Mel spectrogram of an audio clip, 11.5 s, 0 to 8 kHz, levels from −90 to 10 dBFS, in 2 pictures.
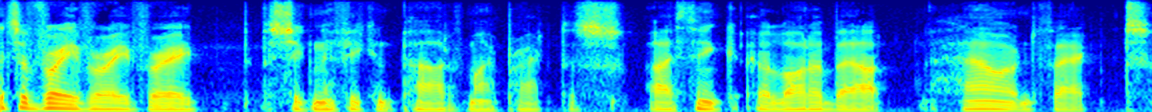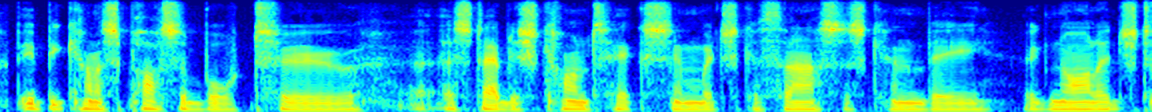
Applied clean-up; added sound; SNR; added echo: none; none; none; none.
